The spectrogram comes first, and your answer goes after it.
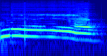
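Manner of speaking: loud, high drawn-out whoa; astonished. Real, not acted. Co-commentator reacts to a game-losing blunder, astonished. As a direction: cry out at a sudden blunder.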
